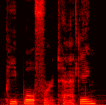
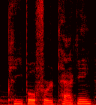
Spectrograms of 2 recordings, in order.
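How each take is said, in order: Both takes have the same delivery.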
